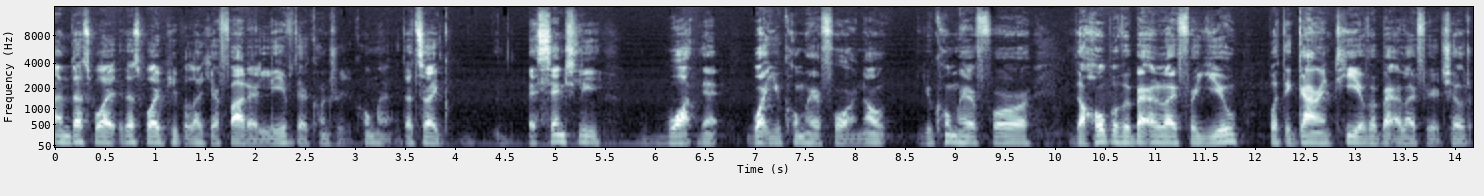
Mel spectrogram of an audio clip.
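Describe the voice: With fairly even intonation, a man with a fairly low, slightly mellow voice speaks at a moderate pace.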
